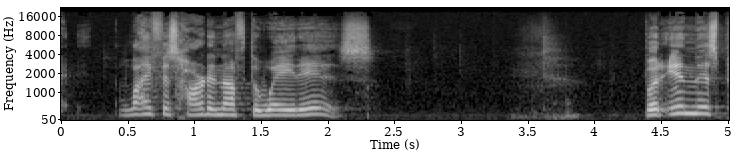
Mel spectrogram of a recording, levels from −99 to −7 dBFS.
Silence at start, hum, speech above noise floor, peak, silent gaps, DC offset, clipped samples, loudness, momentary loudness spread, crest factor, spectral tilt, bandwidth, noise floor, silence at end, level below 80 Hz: 0 s; 60 Hz at -70 dBFS; 39 dB; -10 dBFS; none; under 0.1%; under 0.1%; -29 LUFS; 25 LU; 24 dB; -1 dB/octave; 19 kHz; -69 dBFS; 0.05 s; -80 dBFS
